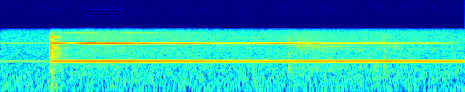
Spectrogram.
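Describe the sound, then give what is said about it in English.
A single meditation bell is struck once to begin a meditation, ringing with a bright metallic attack and a steady, sustained tone that slowly fades over several seconds, heard alone with no talking. “So I'm going to chime a bell here to begin.”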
